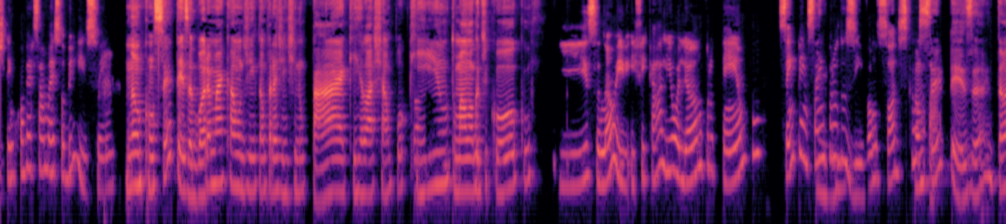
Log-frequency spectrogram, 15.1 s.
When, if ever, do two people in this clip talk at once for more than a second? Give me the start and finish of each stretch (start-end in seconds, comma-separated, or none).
none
